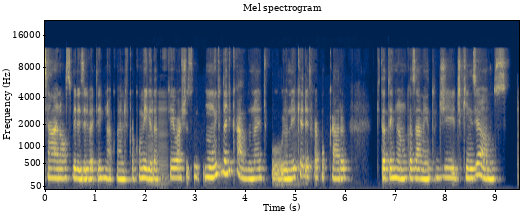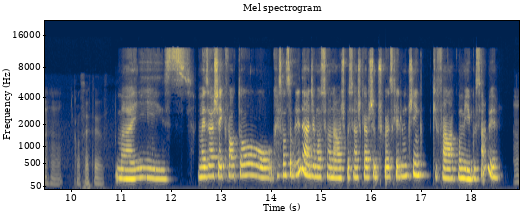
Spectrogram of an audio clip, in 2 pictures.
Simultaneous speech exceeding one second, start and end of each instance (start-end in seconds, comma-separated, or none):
none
